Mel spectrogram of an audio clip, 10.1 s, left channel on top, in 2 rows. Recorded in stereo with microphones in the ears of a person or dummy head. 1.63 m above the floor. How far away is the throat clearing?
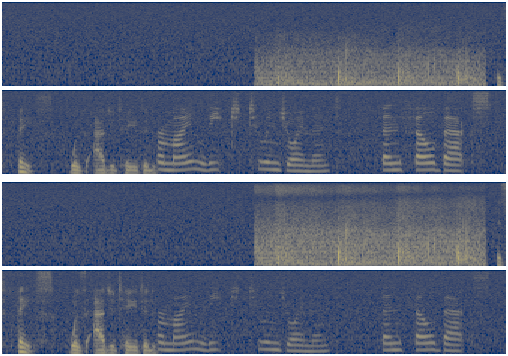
No throat clearing in this recording.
